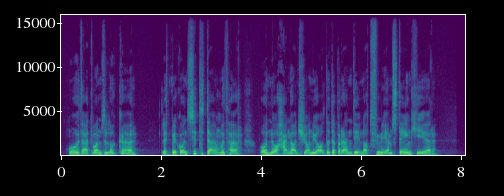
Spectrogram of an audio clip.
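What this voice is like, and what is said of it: Poor put-on Welsh accent. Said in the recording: “that is a terrible Welsh accent.”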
